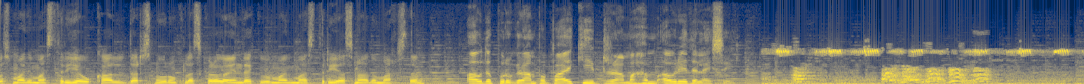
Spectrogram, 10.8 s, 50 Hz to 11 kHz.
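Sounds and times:
speech: 0:00.0 - 0:10.8
steady high cricket trill: 0:07.6 - 0:10.8
dog barking at night: 0:07.9 - 0:10.1.

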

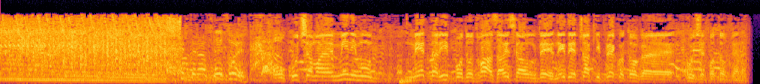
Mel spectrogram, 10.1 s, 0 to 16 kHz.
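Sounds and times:
rescue helicopter engine and rotor drone during floods in Serbia: 0:00.0 - 0:03.1
speech: 0:02.6 - 0:10.1.

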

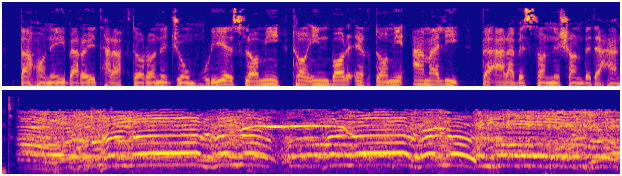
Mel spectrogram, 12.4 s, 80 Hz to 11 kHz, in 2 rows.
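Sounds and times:
speech: 0:00.2 - 0:06.7
crowd of attackers cheering during embassy attack: 0:06.4 - 0:12.3.

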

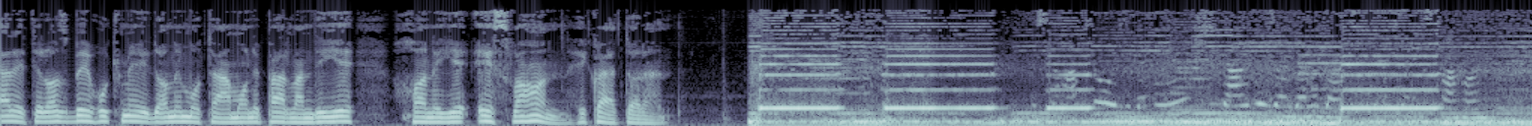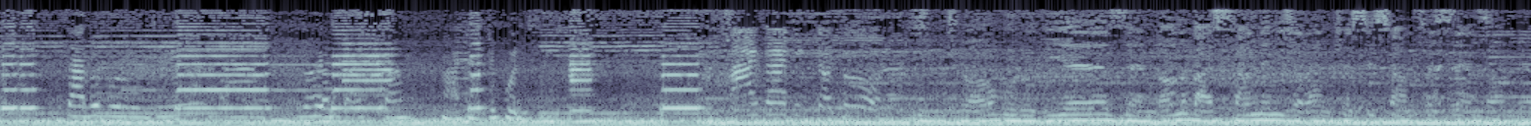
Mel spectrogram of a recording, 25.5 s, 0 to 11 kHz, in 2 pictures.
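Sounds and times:
speech: 0:00.0 - 0:06.4, 0:16.7 - 0:20.1, 0:21.6 - 0:25.5
engines rumbling in a traffic jam: 0:00.0 - 0:25.5
car horns honking in a traffic jam: 0:06.2 - 0:25.5.

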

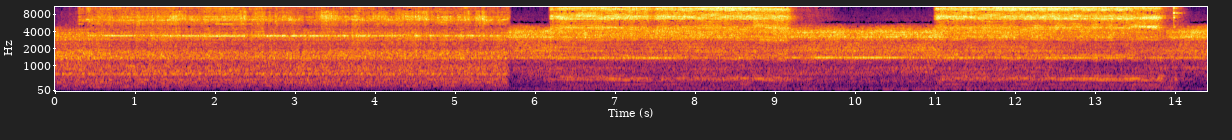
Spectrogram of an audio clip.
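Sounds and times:
power tool grinding a wooden model motorcycle rear wheel: 0:00.1 - 0:14.2.

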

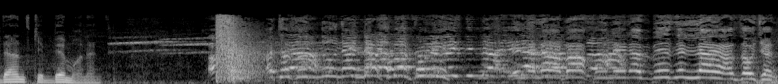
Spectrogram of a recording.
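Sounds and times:
speech: 0:00.0 - 0:01.2, 0:04.7 - 0:07.7
single loud sharp gunshot during an armed attack: 0:02.1 - 0:02.8
agitated voices shouting and talking over each other: 0:02.1 - 0:06.6.

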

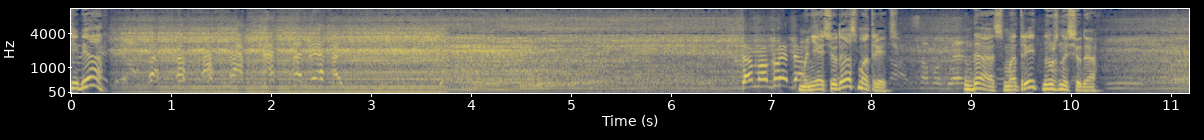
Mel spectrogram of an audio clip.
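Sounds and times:
laughter: 0:00.0 - 0:03.0
speech: 0:00.0 - 0:03.3, 0:06.7 - 0:10.6
motorboat engine droning: 0:00.0 - 0:11.1.

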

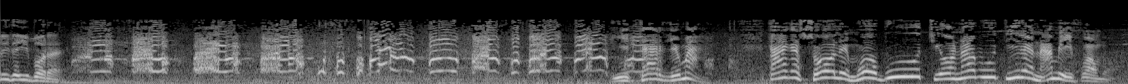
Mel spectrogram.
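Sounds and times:
speech: 0:00.0 - 0:00.8, 0:06.1 - 0:11.2
chicken clucking and squawking: 0:00.7 - 0:07.4.

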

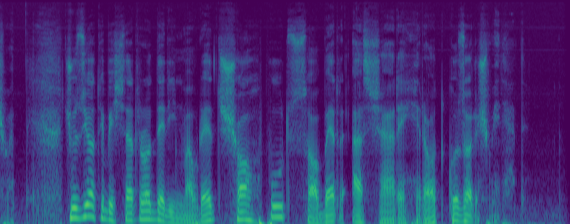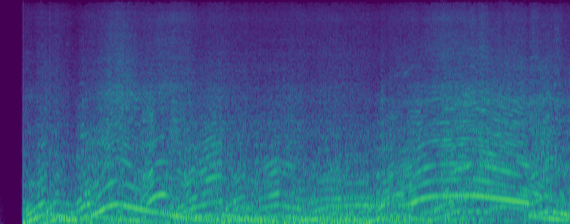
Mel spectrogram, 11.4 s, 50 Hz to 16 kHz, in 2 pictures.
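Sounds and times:
speech: 0:00.7 - 0:05.3
several heavy motorcycle exhausts revving hard: 0:05.9 - 0:11.3.

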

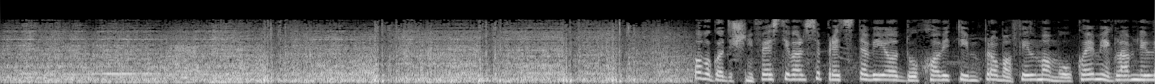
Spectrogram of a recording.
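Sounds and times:
traditional fireworks display crackling and booming: 0:00.0 - 0:07.7
speech: 0:07.0 - 0:11.5.

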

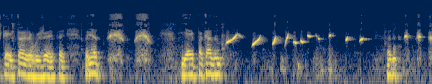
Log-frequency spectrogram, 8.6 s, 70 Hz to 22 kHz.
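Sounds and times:
speech: 0:00.1 - 0:02.6, 0:03.6 - 0:04.6, 0:07.7 - 0:08.2
man whistling a quick run of short clear notes: 0:04.5 - 0:08.6.

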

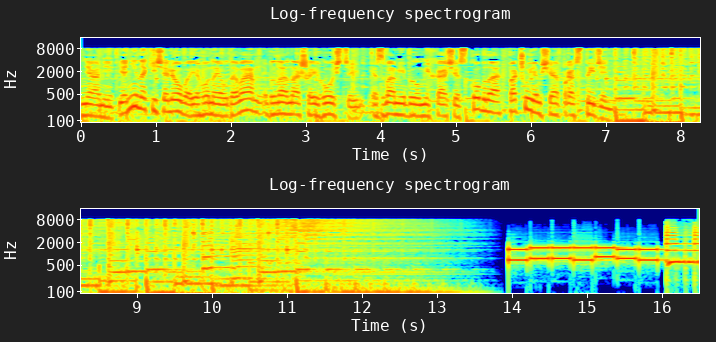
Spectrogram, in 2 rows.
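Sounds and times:
speech: 0:00.0 - 0:07.4
music: 0:00.0 - 0:13.9, 0:15.6 - 0:16.4
touch-tone beeps of a telephone number being dialed: 0:14.0 - 0:16.0.

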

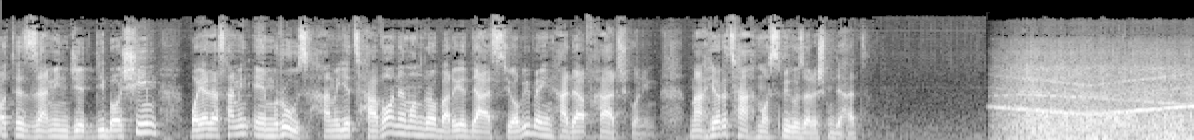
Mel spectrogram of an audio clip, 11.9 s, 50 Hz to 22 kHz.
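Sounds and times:
speech: 0:00.0 - 0:08.8
emergency siren wailing: 0:09.9 - 0:11.9.

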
